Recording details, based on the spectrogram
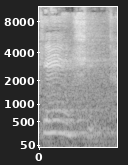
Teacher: A gente não pronuncia o U, a gente fala quente. É como se esse U nem existisse, né? Como se fosse só o Q e o E.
